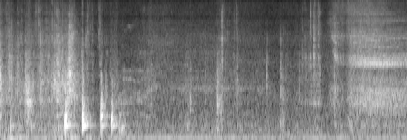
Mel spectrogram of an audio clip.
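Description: A few light clicks and rustles of a person moving about, then near the end a breath blown out through pursed lips.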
